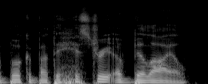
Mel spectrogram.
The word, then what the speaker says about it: Belial: As I mentioned in my last podcast, I will soon be releasing a book about the history of Belial, or Belial, which is how it actually is pronounced.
